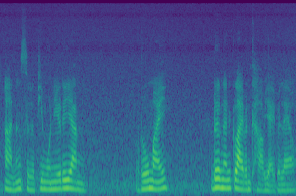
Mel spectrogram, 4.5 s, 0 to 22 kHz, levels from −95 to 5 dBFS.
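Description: Nothing goes wrong with the system anywhere in this speech clip; the only thing under the talking is a bit of room noise sitting about 25 dB below the speech, and that's part of the recording itself.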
